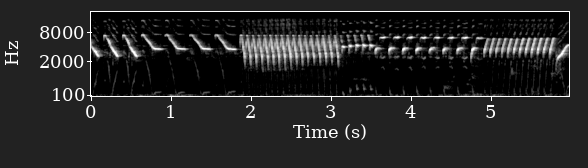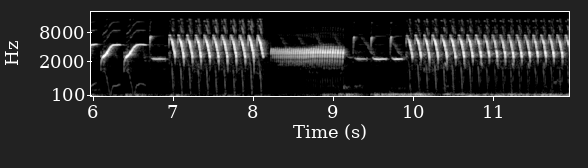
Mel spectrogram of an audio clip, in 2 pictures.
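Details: Canary song used as a master recording for training birds: loud, rapid canary phrases switching between rolling trills, repeated chips and sweeping whistled slurs, each run lasting about a second, continuous and dense.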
